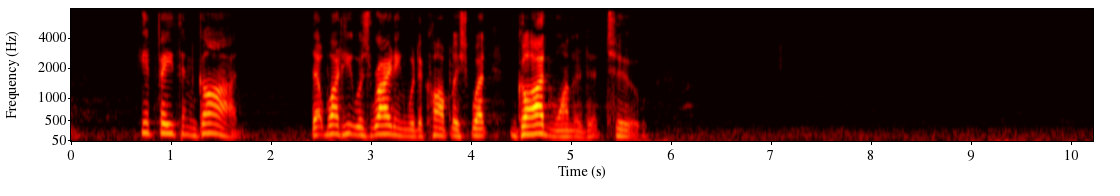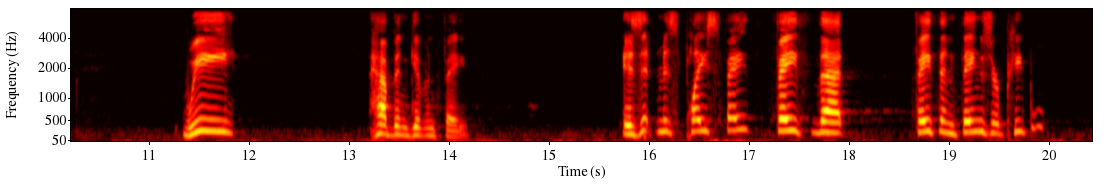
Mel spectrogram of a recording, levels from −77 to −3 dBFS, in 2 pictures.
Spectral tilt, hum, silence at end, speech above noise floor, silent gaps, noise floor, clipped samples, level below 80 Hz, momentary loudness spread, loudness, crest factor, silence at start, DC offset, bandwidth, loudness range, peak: -3.5 dB/octave; none; 0.3 s; 35 dB; none; -65 dBFS; under 0.1%; -70 dBFS; 19 LU; -29 LUFS; 24 dB; 0.7 s; under 0.1%; 7.6 kHz; 8 LU; -8 dBFS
